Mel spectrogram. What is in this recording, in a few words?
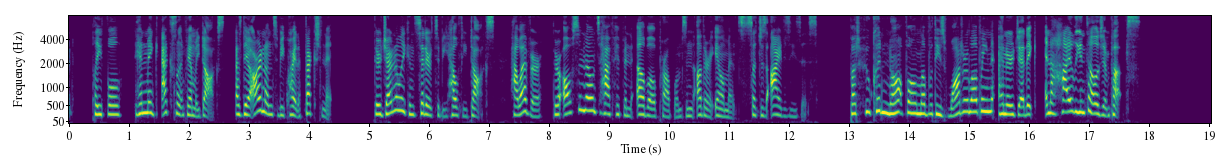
Narration Labradoodles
